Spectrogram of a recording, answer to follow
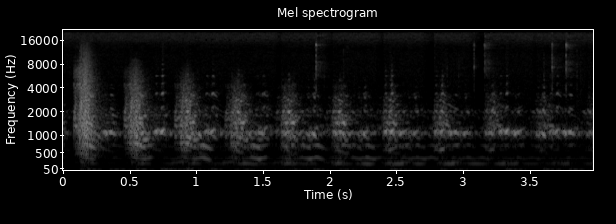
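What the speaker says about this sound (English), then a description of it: "we're starting to hear that the tail is being fully extended because the feedback loop itself is enough to keep the sound sustaining" A rapid series of about ten pulsing, echo-like repeats from a chorus effect in a composite feedback loop in Ableton, each repeat blending into a sustained, warbling tail that keeps ringing steadily.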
